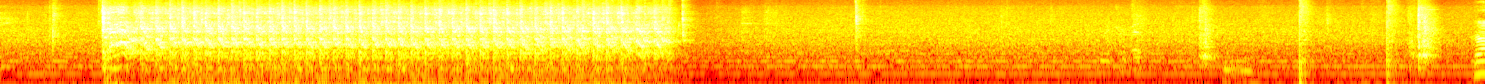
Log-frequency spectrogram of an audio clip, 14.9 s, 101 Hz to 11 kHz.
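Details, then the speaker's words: 7.3 Powerstroke diesel swapped into a 1951 Ford shoebox with standalone wiring, cold start in Minnesota: fast, even starter chatter for about six seconds, then dies away without firing as the charger trips out; weak battery supply. "it cranks good and then it slows down so much that it won't do in mhm it sucks by the time it gets to the point where it starts to the fire it's when the charger trips out it"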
